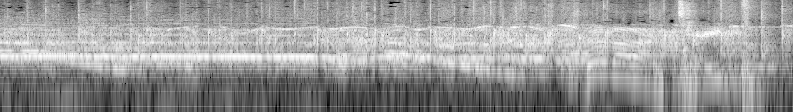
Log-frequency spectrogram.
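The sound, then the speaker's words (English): The studio audience of WSB's Von Haessler Experience radio show, broadcast live from Sherwood Forest, applauds and cheers loudly and continuously, with whoops and shouted voices rising and falling over a steady wash of clapping throughout. “That studio audience you just heard, that's our studio audience.”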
